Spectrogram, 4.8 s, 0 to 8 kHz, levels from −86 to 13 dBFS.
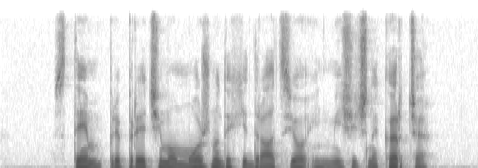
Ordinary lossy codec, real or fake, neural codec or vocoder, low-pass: none; real; none; 7.2 kHz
